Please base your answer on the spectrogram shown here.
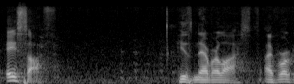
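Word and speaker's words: Assof: He pronounces his name Asaph.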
